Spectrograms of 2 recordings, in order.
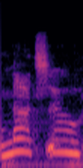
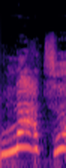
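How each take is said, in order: First: High call, held back in volume; acted alarmed call. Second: High, loud, drawn-out scream of a name; yell. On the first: Cat calling to his friend under attack, alarmed. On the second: Retold or imitated. Cat yelling as his friend goes off the cliff, screaming. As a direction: scream it out as your friend falls. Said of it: "Happy yells".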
